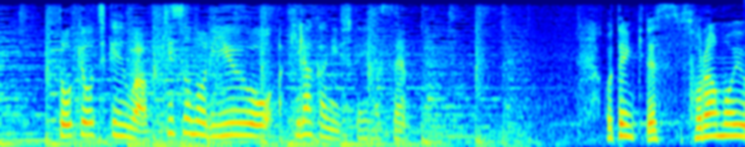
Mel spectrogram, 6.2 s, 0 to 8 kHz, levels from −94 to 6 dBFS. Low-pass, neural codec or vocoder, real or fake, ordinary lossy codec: 7.2 kHz; none; real; none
